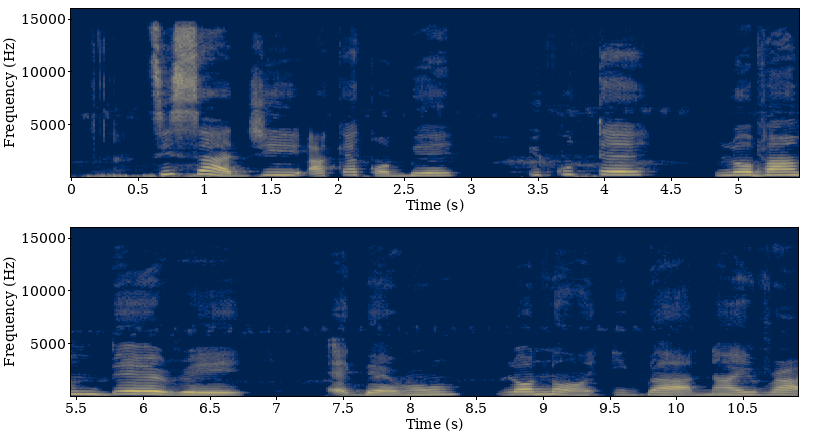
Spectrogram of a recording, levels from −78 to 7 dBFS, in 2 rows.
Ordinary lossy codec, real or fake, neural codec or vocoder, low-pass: none; real; none; 14.4 kHz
